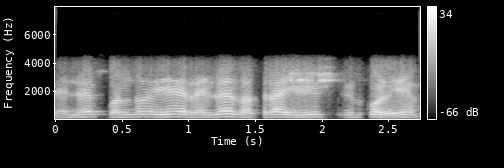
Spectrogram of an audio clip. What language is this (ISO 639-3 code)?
kan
